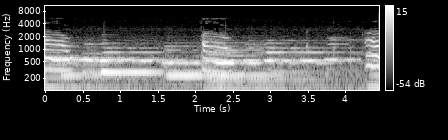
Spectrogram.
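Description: Background music with sustained notes, over which a cat meows twice, at the start and again about two seconds in, each meow falling in pitch.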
